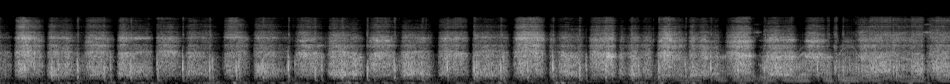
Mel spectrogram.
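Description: Quick, even footsteps thud along a hard floor.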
